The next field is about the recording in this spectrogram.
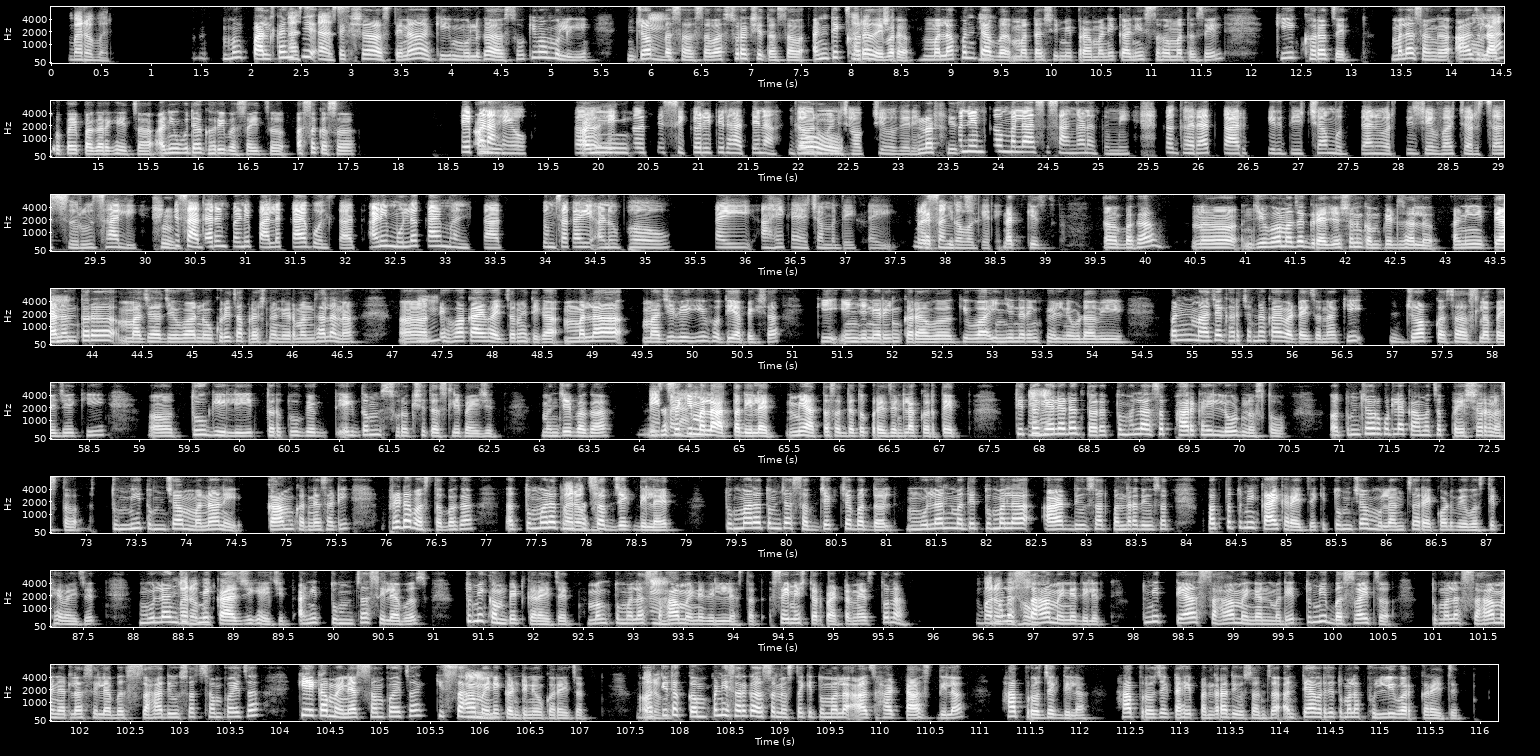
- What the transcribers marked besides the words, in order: in English: "सिक्युरिटी"; tapping; in English: "कंप्लीट"; in English: "फील्ड"; in English: "प्रेझेंटला"; in English: "लोड"; in English: "प्रेशर"; in English: "फ्रीडम"; in English: "सब्जेक्ट"; in English: "सब्जेक्टच्याबद्दल"; in English: "सिलेबस"; in English: "कम्प्लीट"; in English: "सेमिस्टर पॅटर्न"; in English: "सिलेबस"; in English: "कंटिन्यू"; in English: "टास्क"; in English: "प्रोजेक्ट"; in English: "प्रोजेक्ट"; in English: "फुल्ली वर्क"
- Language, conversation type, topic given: Marathi, podcast, करिअर निवडीबाबत पालकांच्या आणि मुलांच्या अपेक्षा कशा वेगळ्या असतात?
